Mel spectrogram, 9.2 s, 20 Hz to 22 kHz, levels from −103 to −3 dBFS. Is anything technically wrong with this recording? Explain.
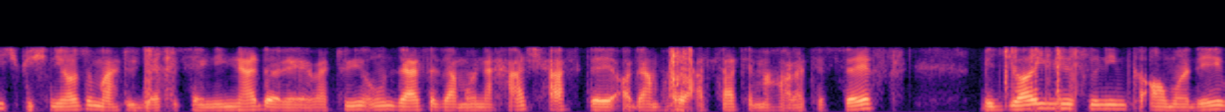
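Yes. Throughout, AMR narrowband mobile codec damage: nothing passes above 3.8 kHz, and heavy low-bitrate pulse modelling, fitting roughly 5 kbps, makes the speech buzzy and synthetic.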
